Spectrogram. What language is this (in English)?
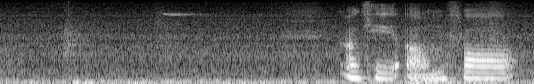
English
